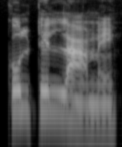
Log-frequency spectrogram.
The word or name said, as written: coltellame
